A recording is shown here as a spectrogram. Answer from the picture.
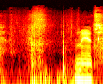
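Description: A man's short wordless voice sound, a held hum or grunt, about one and a half seconds in. Before it comes soft rustling with a single tick from moving about on grass.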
